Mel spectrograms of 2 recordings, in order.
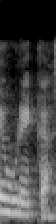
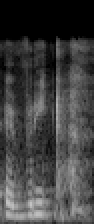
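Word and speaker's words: ebrica (εύρηκα): Que por ahí un griego me corrigió y me dijo, no se dice eureka, se dice ebrica.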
